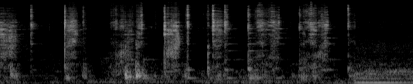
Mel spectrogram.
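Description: Cooked okra being scooped out of a kadhai with a metal spoon, a series of close, sharp scraping and clinking strokes against the pan, ending in a low steady hum.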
